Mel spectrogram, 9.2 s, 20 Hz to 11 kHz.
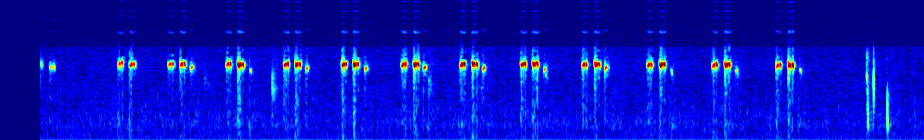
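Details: Female common quail call: soft, clear paired notes like a quick double whistle, repeated about a dozen times roughly every 0.6 seconds in a steady series, over an otherwise silent background with a faint click at the end.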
